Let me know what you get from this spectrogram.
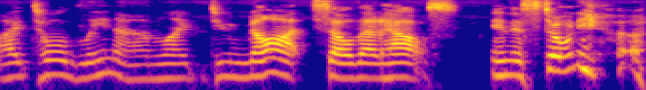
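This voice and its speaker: At a very slow pace, a woman of medium pitch speaks with ordinary pitch variation. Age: 60s. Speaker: psychic show co-host. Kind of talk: casual chat.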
